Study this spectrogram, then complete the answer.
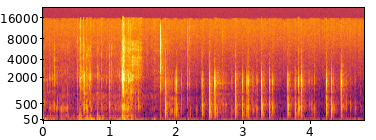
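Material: Leather.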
